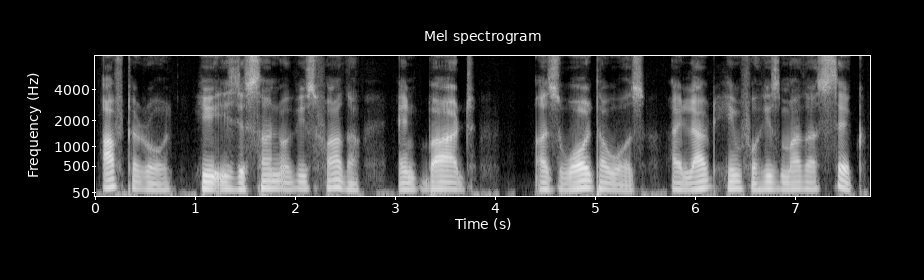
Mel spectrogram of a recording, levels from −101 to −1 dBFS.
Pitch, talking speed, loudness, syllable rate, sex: 100 Hz, 165 wpm, -20 LUFS, 4.3 syllables/s, male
